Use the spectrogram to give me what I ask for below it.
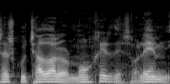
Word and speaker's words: Solesmes: España de la congregación de Solem, pronunciado a la española Solesmes.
